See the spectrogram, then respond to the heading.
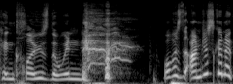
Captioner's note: laughs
